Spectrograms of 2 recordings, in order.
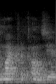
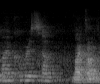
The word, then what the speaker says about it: mycorrhiza: Connecting those tree roots are microconsia, is that how to pronounce it? Mycorrhiza. Yeah, okay.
